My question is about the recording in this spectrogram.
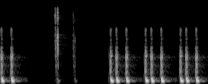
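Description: Video slot game sound effects: a couple of single clicks, then the five reels stopping one after another as a quick run of five double clicks, each with a low knock.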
